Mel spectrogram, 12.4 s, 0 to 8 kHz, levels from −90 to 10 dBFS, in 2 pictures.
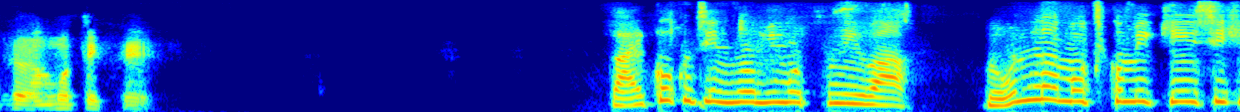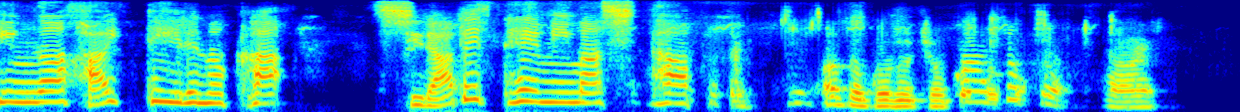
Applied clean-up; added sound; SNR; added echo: neural mask model Resemble Enhance denoiser.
